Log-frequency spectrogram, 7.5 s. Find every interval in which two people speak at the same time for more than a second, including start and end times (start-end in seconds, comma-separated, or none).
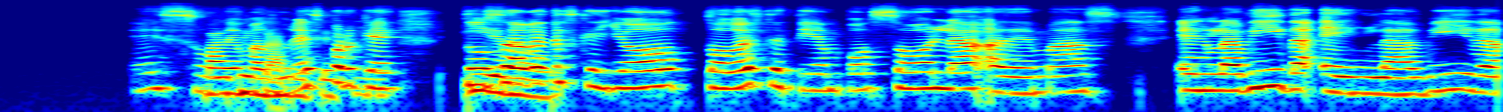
1.0-3.0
